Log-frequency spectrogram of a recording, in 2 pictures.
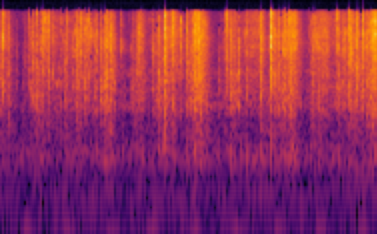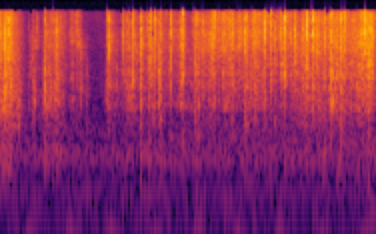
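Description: A plastic-wrapped baby wipes multipack, a bundle of three full soft plastic wipe packs, is held in the hands while long nails tap and squeeze the crinkly plastic. The result is a steady stream of dense, rapid crackles and sharp ticking taps, bright and high with little low end, rising and falling in loudness without stopping.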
